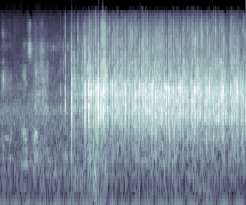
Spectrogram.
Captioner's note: audience applauding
